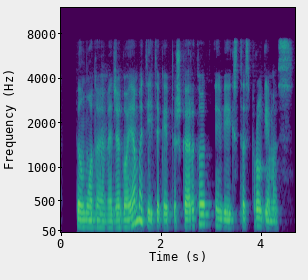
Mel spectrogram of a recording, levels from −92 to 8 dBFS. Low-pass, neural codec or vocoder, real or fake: 7.2 kHz; none; real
